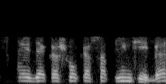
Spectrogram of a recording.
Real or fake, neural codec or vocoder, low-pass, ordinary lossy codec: real; none; 3.6 kHz; Opus, 32 kbps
